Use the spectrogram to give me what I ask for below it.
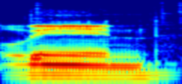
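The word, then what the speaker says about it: lien: as in Jimmy yeah lean to me is like French yeah in uh we use this word in English uh and we pronounce it lean so uh sorry in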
